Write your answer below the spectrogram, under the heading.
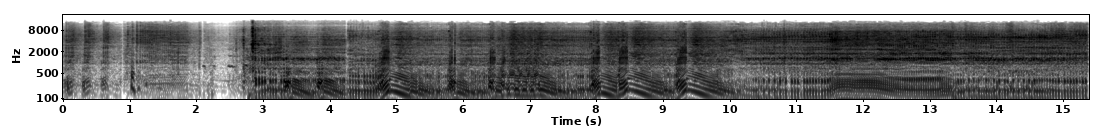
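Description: Dirt bike engine suddenly catches and gets loud about three seconds in. It is blipped several times in quick rising-and-falling revs, then keeps running steadily.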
